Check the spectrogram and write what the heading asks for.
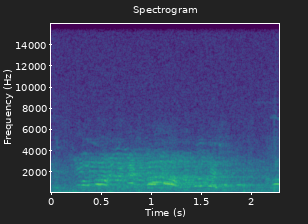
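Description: Faint, distant voices of footballers calling out on the pitch over a light background hiss.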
